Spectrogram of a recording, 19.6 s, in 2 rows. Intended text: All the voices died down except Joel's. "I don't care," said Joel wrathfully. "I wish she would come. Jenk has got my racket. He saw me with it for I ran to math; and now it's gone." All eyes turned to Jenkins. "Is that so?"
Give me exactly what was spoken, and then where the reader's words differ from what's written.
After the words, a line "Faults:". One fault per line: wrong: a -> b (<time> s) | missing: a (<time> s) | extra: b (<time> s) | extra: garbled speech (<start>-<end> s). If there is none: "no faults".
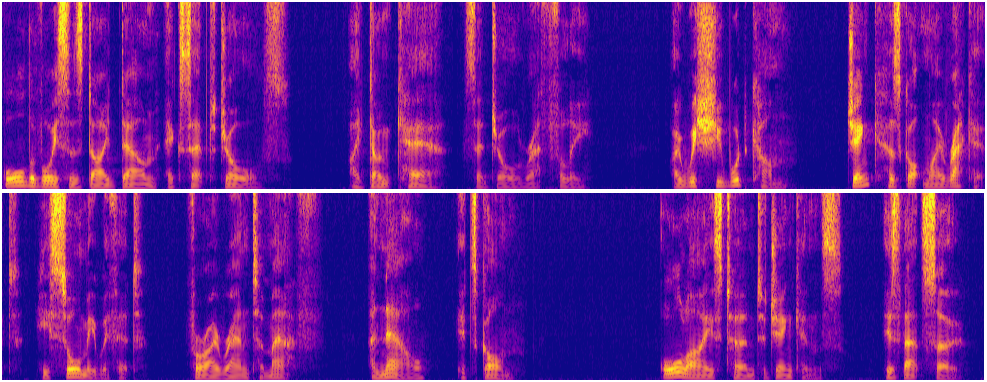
All the voices died down except Joel's. "I don't care," said Joel wrathfully. "I wish she would come. Jenk has got my racket. He saw me with it for I ran to math; and now it's gone." All eyes turned to Jenkins. "Is that so?"
Faults:
no faults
